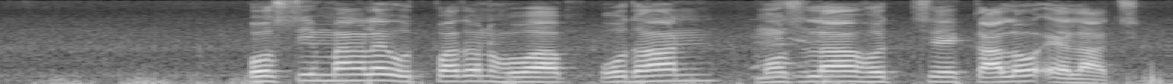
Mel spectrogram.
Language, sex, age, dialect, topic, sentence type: Bengali, male, <18, Western, agriculture, statement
